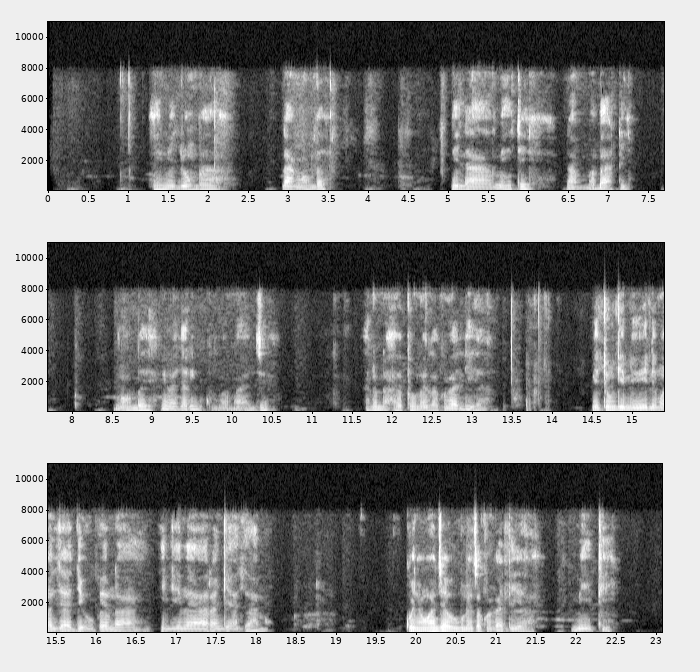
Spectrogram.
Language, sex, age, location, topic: Swahili, male, 18-24, Nakuru, agriculture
